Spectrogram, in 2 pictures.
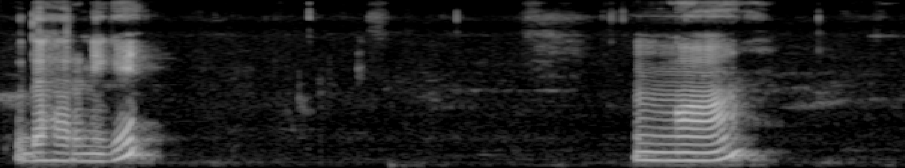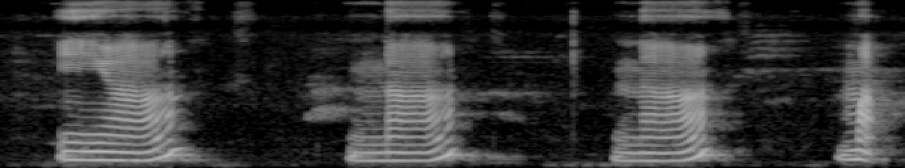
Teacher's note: ಮೂಗಿನ ಸಹಾಯದಿಂದ ಉಚ್ಚರಿಸಲ್ಪಡುವ ಅಕ್ಷರಗಳಿಗೆ ಏನಂತೇಳಿ ಕರೀತಾರಪ್ಪ ಅಂತಂದರೆ ಅನುನಾಸಿಕಗಳು ಅಂಥೇಳಿ ಕರೀತಾರೆ.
